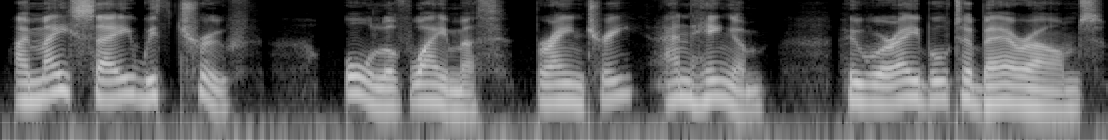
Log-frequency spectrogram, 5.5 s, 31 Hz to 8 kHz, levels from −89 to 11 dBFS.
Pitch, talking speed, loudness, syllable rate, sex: 145 Hz, 185 wpm, -18 LUFS, 5.0 syllables/s, male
